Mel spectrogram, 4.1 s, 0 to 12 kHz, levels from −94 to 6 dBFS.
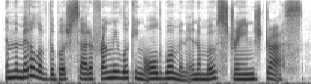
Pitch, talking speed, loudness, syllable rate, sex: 225 Hz, 245 wpm, -14 LUFS, 5.6 syllables/s, female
